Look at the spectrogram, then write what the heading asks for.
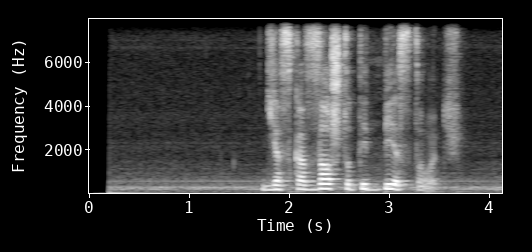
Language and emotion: Russian, angry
